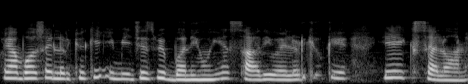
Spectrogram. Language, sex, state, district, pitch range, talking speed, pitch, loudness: Hindi, female, Madhya Pradesh, Katni, 225-295 Hz, 230 wpm, 275 Hz, -18 LUFS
